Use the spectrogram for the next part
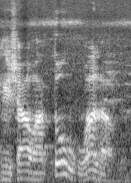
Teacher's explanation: Dalam ilmu tajwid dinamakan idgham bi guna. Asalnya ghisawatun dengan walahum. Karena tanwin bertemu dengan waw, maka dibacanya ghisawatu walahum.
